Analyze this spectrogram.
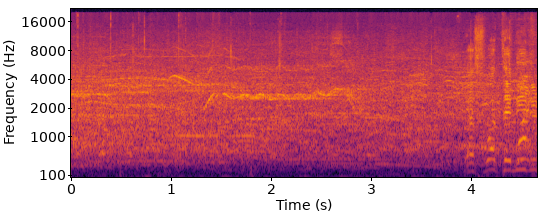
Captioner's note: crowd yelling and cheering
